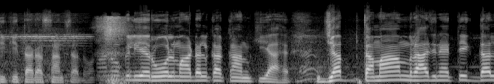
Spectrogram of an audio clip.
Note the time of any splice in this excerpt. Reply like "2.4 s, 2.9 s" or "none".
1.2 s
